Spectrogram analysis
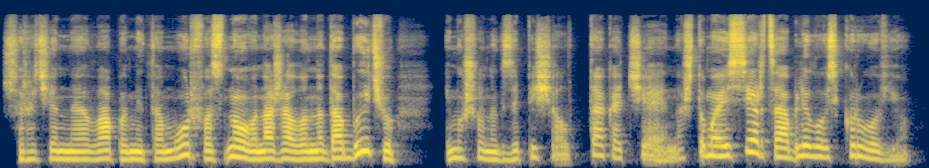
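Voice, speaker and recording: Expressive first-person audiobook narration. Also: medium pitch, a little fast, creaky. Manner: lively, expressive reading.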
